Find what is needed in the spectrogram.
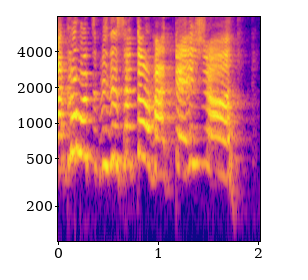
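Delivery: high squealed protest through laughter; hammed-up, laughing complaint. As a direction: retell it in a high, giggly whine. Own reaction retold, laughing.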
